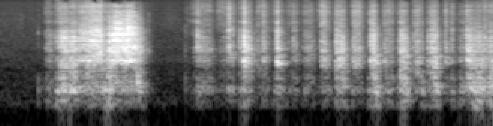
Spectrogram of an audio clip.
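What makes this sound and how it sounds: A wooden stylus scratches the background off a black wax-coated scratch art card lying flat, working on the right side. One long, dry, raspy scrape is followed by a short pause and then a quick run of brisk, bright scratching strokes.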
